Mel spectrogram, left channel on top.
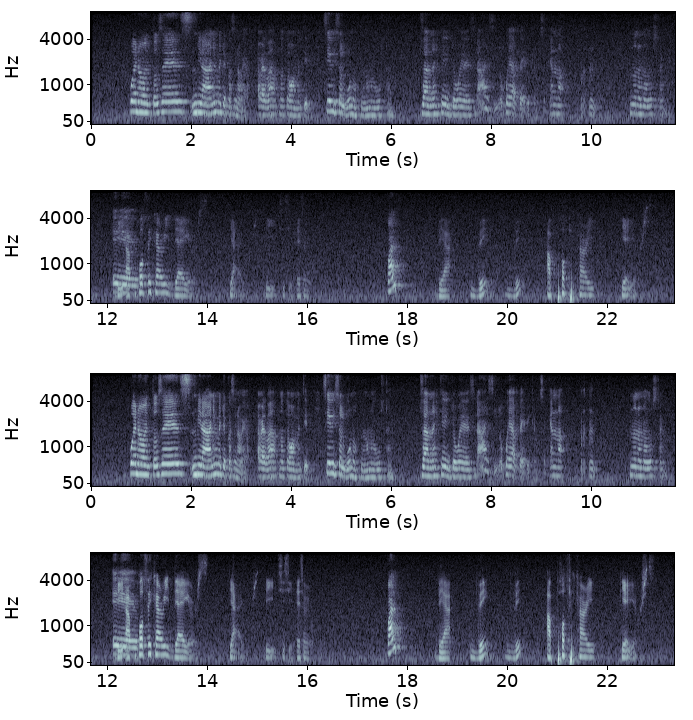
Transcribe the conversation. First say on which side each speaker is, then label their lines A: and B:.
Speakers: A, on the right; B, on the right.
A: Bueno, entonces, mira, anime yo casi no veo, la verdad, no te voy a mentir. Sí he visto algunos, pero no me gustan. O sea, no es que yo voy a decir, ay, sí, lo voy a ver y que no sé qué, no. Mm, mm. No, no me gustan. Eh,
B: The Apothecary Diaries. Diaries. Sí, sí, sí, ese mismo.
A: ¿cuál?
B: The, a- de, de Apothecary Diaries.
